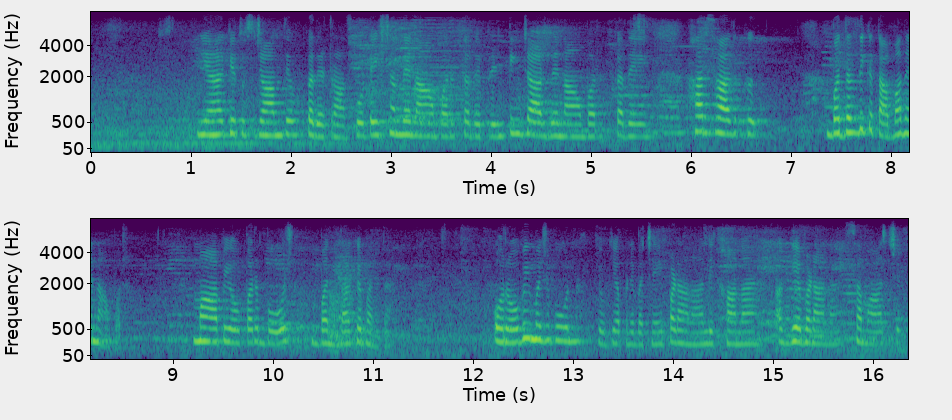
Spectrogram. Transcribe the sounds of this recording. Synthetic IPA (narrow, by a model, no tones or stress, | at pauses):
ɪãːkɪt̪ʊsd͡ʒaːnd̪eoːkəd̪eːʈɾãːnspoːɾʈeːʃənd̪eːnãːmpəɾkəd̪eːpɾɪ̃ɳʈɪ̃ŋɡt͡ʃaːɾd͡ʒd̪eːnãːmpəɾkəd̪eːhəɾsaːl | bəd̪əld̪iːkɪt̪aːbãːd̪eːnãːmpəɾ | mãːpeːoːpəɾboːd͡ʒbənd̪aːkeːbənd̪aː | ɔːɾoːbiːməd͡ʒbuːnːkjõːkɪəaːpneːbətːʃãːĩːpəɽaːnaːlɪkʰaːnaːɛəɡːeːpəɽaːnaːɛsəmaːd͡ʒt͡ʃ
